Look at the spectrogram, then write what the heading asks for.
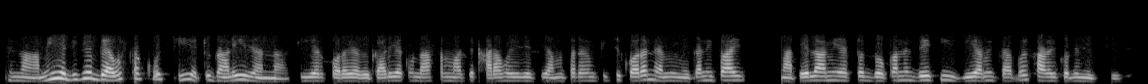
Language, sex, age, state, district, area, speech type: Bengali, female, 60+, West Bengal, Dakshin Dinajpur, rural, conversation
